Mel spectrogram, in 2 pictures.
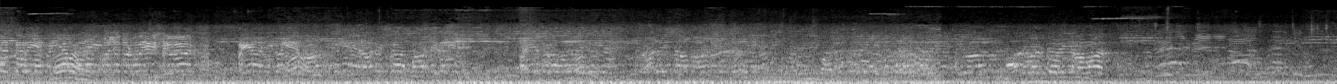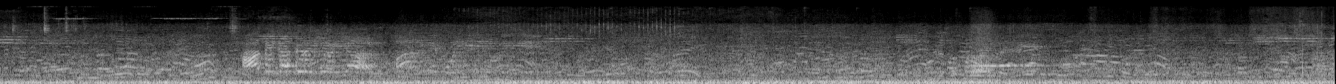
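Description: A crowd of men and women chatter outdoors close by.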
